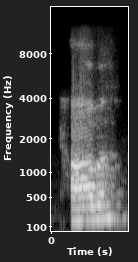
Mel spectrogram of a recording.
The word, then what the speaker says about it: माझा: Gopi, the pronunciation of that THAV is very subtle, isn't it? Can you repeat that? Sure. It's thav. Again, tha when you touch the upper part of the mouth with the tongue, when you say thav.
